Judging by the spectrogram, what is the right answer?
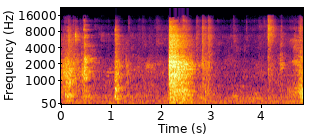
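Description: Butchering a lamb leg on a plastic cutting board: a few short scrapes and knocks of the knife, the chain-mail glove and the meat against the board, the loudest a scrape of about half a second roughly two seconds in.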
